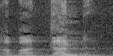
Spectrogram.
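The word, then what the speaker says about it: أَبَدًا: Also, one thing to notice in the recitation, that the word is abadan here, which means it has these two fathas have the sound of noon. The way saying abadan, okay?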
